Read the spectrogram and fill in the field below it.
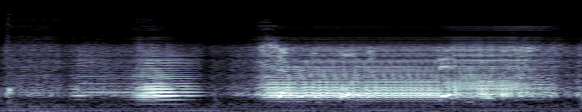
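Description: Hissing radio static with warbling, whistling tones as a radio dial sweeps between stations, as when tuning a car radio to pick up a signal: a brief swell, a short drop, then a louder stretch of crackly noise and wavering pitches until the end.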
